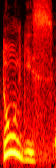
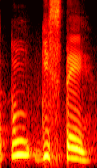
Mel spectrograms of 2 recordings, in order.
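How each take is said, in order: First: "tungis" run together in one emission of voice; no break between "tun" and "gis" in "tungis"; natural joined syllable. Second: "tungsten" broken as tun, pause, guis-tê; wrong syllable split. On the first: Teacher showing natural speech, "tungis" said as one joined sound. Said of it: "A gente fala naturalmente". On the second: Teacher showing what nobody says, "tungsten" split as tun... guistê. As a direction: separate "tun" from the rest of "tungsten", slowly. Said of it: "Ninguém fala". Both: Shown as a demonstration.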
